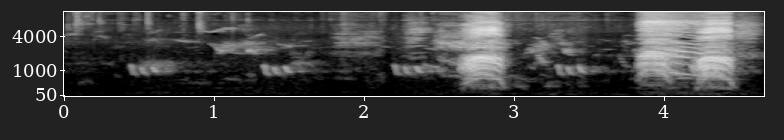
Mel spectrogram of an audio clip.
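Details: Crows fighting for food: loud, harsh, hoarse caws, one mid-clip and a doubled burst near the end, preceded by soft, short, repeated chirps from smaller birds in the background.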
